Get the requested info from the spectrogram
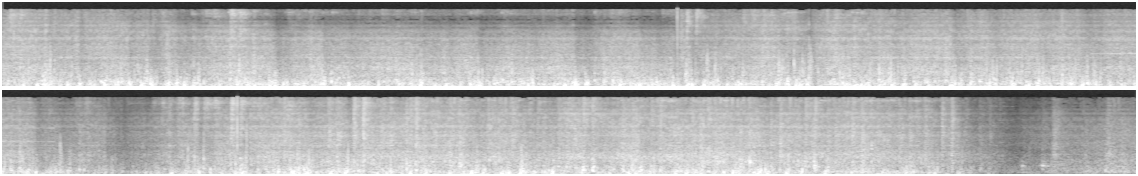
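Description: Suburban electric train running along the line, a loud steady rumble of wheels on rails heard from inside the carriage. It eases off briefly about halfway through and again near the end.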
